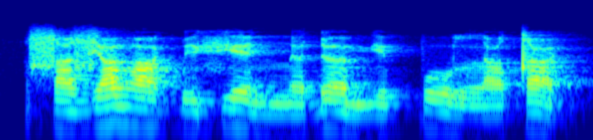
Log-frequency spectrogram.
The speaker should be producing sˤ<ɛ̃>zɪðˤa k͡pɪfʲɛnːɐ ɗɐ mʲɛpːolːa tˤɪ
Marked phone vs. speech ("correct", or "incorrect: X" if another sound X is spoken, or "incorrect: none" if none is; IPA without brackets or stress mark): incorrect: ɛ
